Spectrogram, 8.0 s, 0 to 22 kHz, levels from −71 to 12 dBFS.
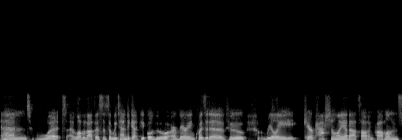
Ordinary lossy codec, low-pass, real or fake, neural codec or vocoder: Opus, 32 kbps; 7.2 kHz; fake; codec, 32 kHz, 1.9 kbps, SNAC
